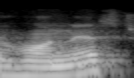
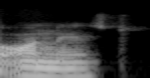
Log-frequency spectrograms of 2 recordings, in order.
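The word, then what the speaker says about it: honest: जैसे ऑनेस्ट है, हम लिखते हैं हॉनेस्ट, लेकिन पढ़ते हैं उसको ऑनेस्ट, है ना।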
